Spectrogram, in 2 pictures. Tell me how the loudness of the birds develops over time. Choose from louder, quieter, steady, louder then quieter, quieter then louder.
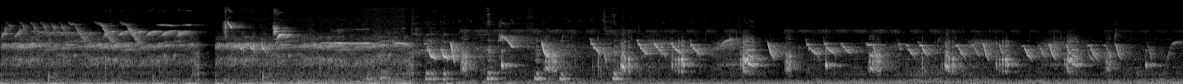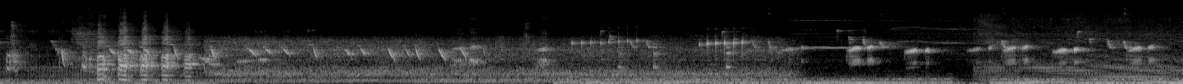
quieter.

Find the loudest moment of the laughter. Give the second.
13 s.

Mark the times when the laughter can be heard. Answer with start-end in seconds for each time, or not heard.
3.6-6.2, 12.6-13.8.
